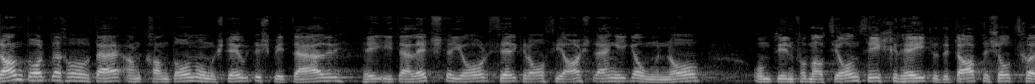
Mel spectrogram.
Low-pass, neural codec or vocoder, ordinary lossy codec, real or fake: 9.9 kHz; none; MP3, 64 kbps; real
